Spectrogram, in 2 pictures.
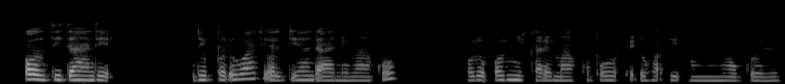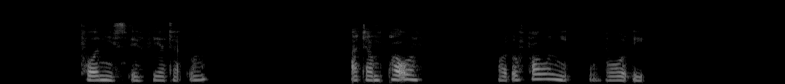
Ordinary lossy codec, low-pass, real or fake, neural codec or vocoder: MP3, 48 kbps; 7.2 kHz; fake; codec, 44.1 kHz, 7.8 kbps, Pupu-Codec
